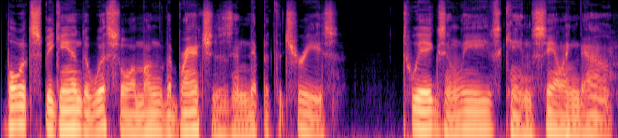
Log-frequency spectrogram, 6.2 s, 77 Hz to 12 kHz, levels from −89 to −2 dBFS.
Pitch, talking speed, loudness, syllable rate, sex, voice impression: 90 Hz, 175 wpm, -17 LUFS, 4.6 syllables/s, male, very masculine, old, very thick, very tensed, very powerful, dark, very soft, very muffled, fluent, raspy, very cool, very intellectual, sincere, very calm, very mature, very friendly, very reassuring, very unique, very elegant, very wild, very sweet, lively, slightly strict, slightly modest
